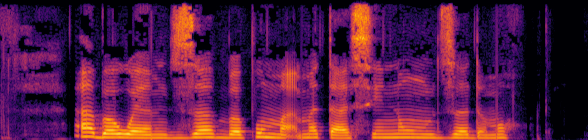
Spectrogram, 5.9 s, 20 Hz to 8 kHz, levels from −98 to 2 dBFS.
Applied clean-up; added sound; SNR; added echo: none; none; none; none.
